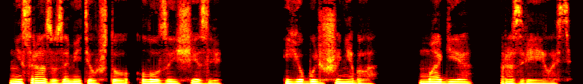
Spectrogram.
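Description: Audiobook narrator reading dark fantasy, flat steady delivery, dry close sound. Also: mid-range voice, dry recording. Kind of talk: dramatic first-person audiobook narration.

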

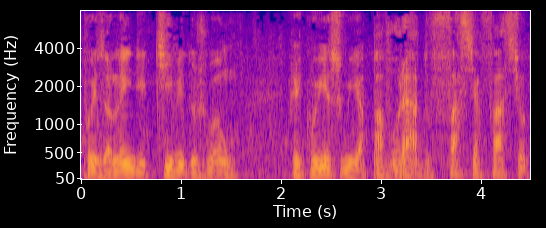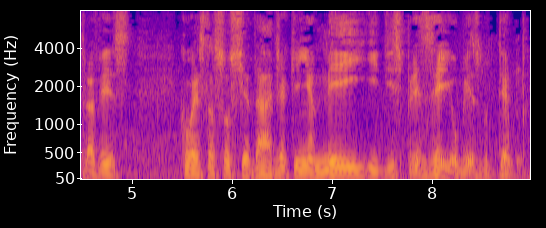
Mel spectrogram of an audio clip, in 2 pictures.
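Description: In a Brazilian radio drama, a male actor plays Camilo, the anguished, fearful spirit of a writer who died by suicide long ago, speaking in formal, solemn language with a troubled mood. His voice is on the low side with vocal fry at normal speed. The recording is dull and lo-fi with a music bed and a little hiss or hum.

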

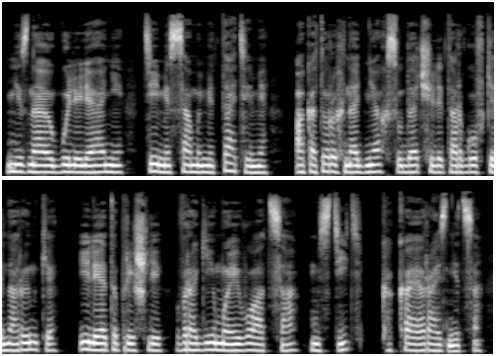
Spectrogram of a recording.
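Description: A woman reading a first-person fantasy audiobook in a lively, wry storytelling manner. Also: low-pitched, normal speed, hardly any pauses, no room sound, clean studio sound. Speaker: audiobook narrator. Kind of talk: scripted fantasy narration.

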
